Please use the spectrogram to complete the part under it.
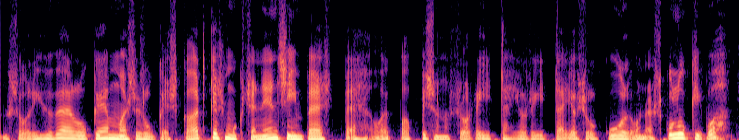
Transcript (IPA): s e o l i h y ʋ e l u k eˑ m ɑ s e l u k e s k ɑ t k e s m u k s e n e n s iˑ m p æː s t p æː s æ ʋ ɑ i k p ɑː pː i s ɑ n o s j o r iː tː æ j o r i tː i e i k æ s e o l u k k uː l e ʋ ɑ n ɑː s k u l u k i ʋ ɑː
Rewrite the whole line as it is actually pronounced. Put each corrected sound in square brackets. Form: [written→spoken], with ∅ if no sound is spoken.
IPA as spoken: s e o l i h y ʋ [e→æ] l u k eˑ m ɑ s e l u k e s k ɑ t k e s m u k s e n e n s iˑ m p æː s t p æː [s→h] æ ʋ ɑ i k p [ɑː→ɑ] pː i s ɑ n o s j o r iː tː æ j o r [i→iː] tː [i→æ] e i k æ s e o l u k k uː l e ʋ ɑ n [ɑː→ɑ] s k u l u k i ʋ ɑː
